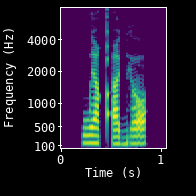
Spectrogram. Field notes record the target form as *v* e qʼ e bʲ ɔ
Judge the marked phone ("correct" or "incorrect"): incorrect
